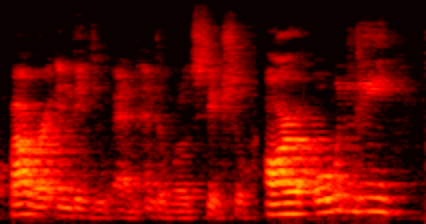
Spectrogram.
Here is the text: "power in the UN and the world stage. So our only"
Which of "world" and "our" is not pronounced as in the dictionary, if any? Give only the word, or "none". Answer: none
